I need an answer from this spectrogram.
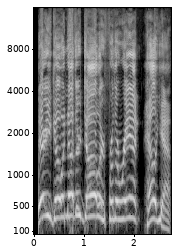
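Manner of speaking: high, hyped donation shout-out; excited cheering. Real, not acted.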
